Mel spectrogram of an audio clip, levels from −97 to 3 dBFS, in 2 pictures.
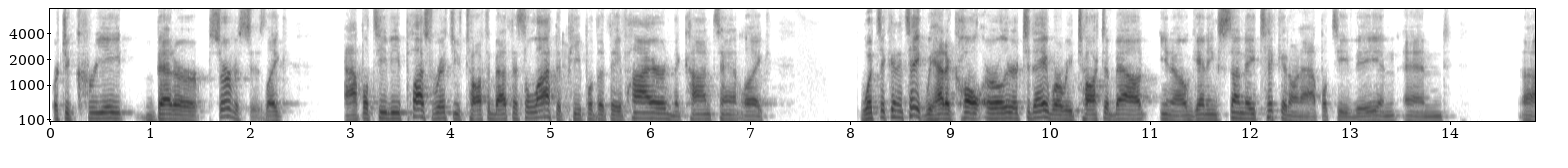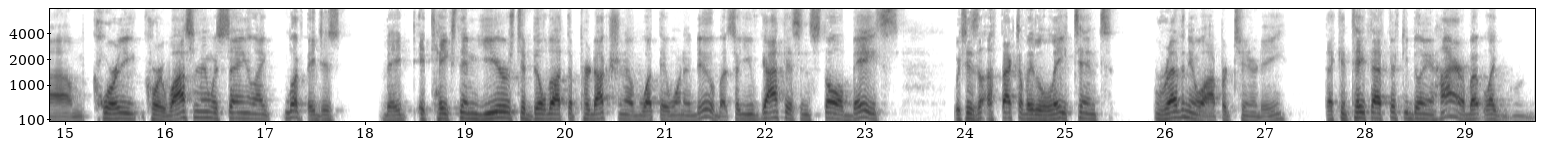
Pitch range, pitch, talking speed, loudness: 115-140 Hz, 130 Hz, 200 wpm, -28 LUFS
